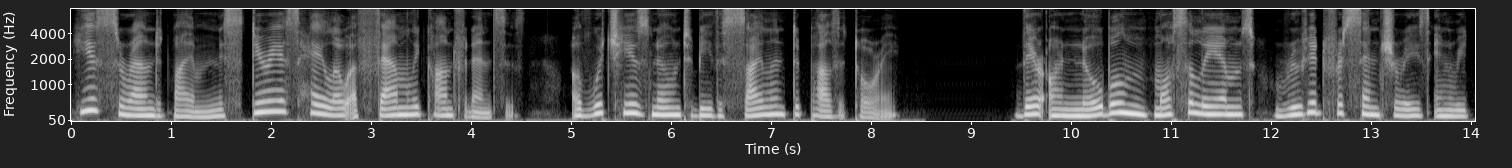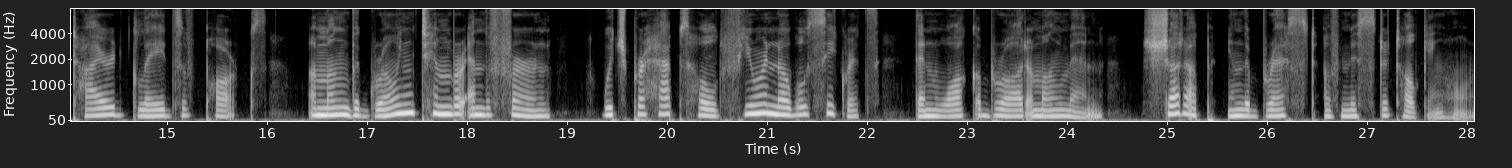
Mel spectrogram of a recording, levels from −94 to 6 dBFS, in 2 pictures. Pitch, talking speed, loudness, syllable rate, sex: 180 Hz, 125 wpm, -16 LUFS, 3.9 syllables/s, female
